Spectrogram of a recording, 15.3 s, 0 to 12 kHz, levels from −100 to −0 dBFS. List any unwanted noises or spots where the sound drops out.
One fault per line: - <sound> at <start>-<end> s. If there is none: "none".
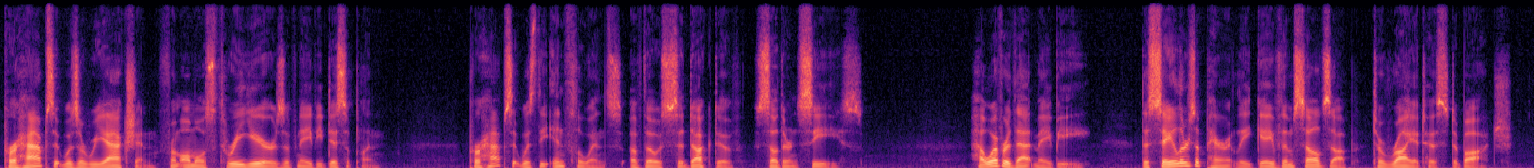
none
